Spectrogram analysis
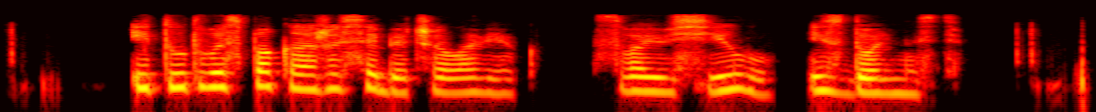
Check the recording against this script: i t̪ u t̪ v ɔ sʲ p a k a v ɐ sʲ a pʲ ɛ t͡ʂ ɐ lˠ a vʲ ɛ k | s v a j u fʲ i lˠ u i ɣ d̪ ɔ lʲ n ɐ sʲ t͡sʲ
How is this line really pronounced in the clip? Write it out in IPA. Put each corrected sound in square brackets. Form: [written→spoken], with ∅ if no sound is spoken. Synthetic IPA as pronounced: i t̪ u t̪ v ɔ sʲ p a k a [v→ʐ] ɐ sʲ a [pʲ→bʲ] ɛ t͡ʂ ɐ lˠ a vʲ ɛ k | s v a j u [fʲ→sʲ] i lˠ u i [ɣ→z] d̪ ɔ lʲ n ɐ sʲ t͡sʲ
